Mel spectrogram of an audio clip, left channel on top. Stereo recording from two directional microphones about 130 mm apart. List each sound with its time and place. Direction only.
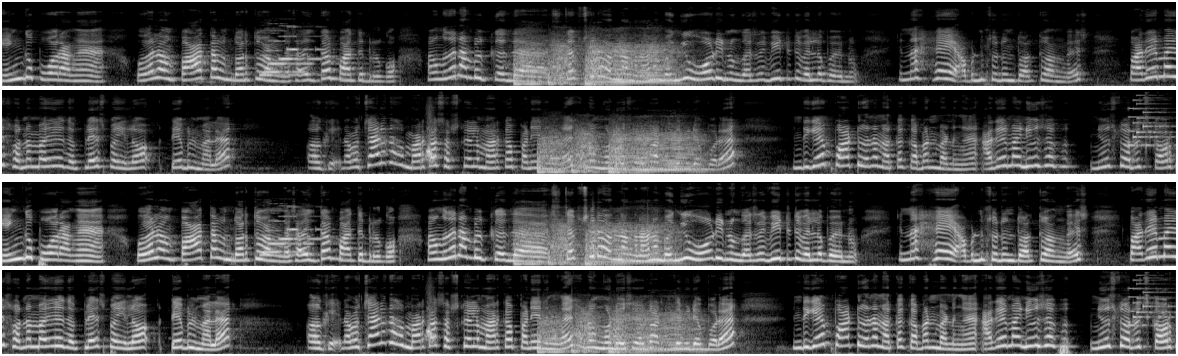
0.0 s speech: 30° right (ahead or behind)
2.6 s speech: centre (ahead or behind)
3.2 s speech: 40° right (ahead or behind)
